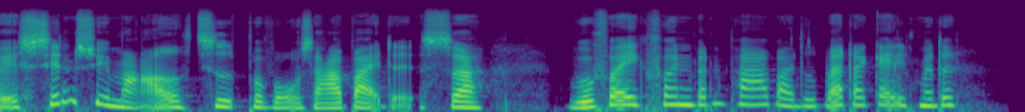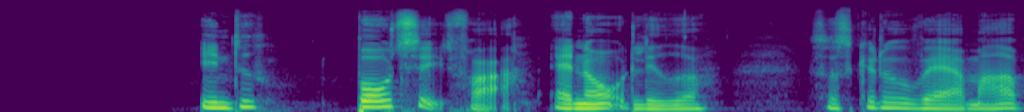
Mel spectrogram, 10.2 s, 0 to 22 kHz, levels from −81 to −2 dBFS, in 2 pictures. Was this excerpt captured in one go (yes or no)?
no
